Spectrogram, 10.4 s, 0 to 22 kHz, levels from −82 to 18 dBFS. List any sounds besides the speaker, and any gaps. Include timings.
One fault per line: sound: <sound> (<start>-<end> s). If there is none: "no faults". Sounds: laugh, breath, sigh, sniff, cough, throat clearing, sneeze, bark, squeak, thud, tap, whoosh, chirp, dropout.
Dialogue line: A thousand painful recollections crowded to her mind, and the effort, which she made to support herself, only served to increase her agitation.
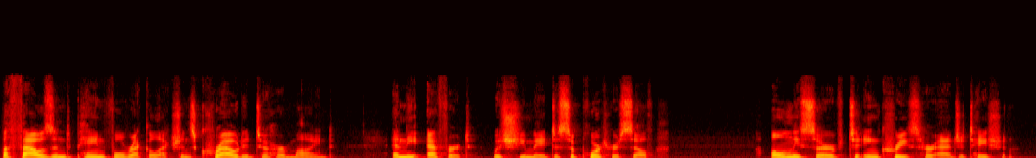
no faults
